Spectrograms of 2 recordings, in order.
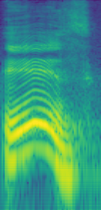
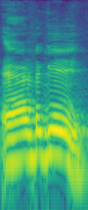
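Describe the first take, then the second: First: It is said as one syllable. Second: It is said as two syllables. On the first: The speaker calls it right. "Right पढ़ेंगे" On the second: The speaker calls it wrong. "Wrong पढ़ेंगे"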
